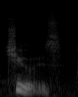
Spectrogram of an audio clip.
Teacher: kind of starts off with a blockage and it's very similar to a to a sh sound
